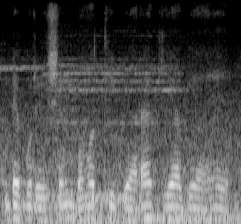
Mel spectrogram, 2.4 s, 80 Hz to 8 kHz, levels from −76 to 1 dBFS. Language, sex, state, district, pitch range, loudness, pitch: Hindi, female, Uttar Pradesh, Lucknow, 115-130 Hz, -16 LUFS, 125 Hz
